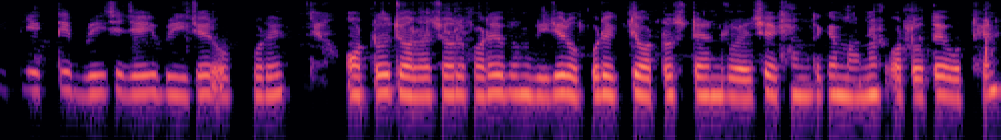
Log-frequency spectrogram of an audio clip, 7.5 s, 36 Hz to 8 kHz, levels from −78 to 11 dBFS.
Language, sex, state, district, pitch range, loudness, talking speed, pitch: Bengali, female, West Bengal, Kolkata, 205-220 Hz, -19 LUFS, 225 wpm, 215 Hz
